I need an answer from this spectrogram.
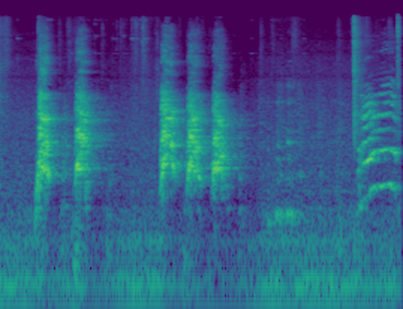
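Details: Poodle named Rio at play with a ball, giving two short sharp barks, then a pause and three more in a tight run, ending in a drawn-out whining yelp with clear tonal ridges.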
